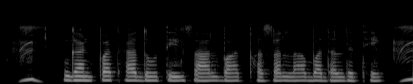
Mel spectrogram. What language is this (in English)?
Chhattisgarhi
